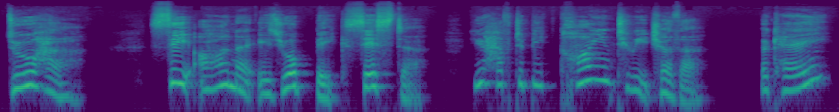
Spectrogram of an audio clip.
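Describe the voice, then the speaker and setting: A woman voicing a gentle, coaxing mother or aunt in a children's story, with a singsong manner. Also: on the high side, sing-song, measured pace, slightly rough, pitched above the performer's own voice, full character voice.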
